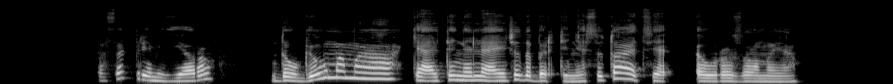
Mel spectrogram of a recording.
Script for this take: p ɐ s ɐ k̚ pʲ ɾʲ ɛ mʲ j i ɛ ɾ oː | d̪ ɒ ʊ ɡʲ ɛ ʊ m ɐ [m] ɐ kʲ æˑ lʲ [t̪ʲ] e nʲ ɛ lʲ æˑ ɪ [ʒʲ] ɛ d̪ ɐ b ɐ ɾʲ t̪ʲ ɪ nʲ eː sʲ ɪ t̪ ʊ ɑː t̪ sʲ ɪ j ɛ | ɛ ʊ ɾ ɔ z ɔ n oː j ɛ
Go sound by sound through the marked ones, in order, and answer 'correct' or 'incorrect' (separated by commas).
correct, correct, incorrect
